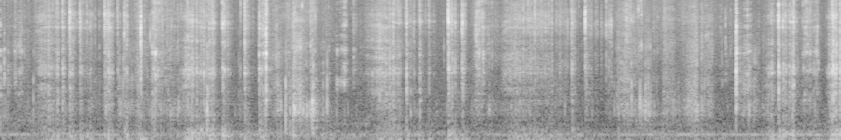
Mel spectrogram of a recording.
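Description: A solid, dry purple bar of soap held in the hand is repeatedly shaved with a metal utility-knife blade, curling off flakes. Quick, crisp scraping strokes follow one another in a dense, uneven run, bright and gritty over a steady low hum. Each stroke ends sharply with almost no ring.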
